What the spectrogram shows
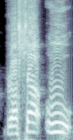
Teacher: সংবৃত মানে দুই ঠোঁটের মাঝখানে ফাঁকা জায়গা কম থাকবে। যেমন রসা উ উচ্চারণ করলে দেখবে দুই ঠোঁটের মাঝখানে ফাঁকা জায়গা কম।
